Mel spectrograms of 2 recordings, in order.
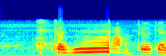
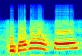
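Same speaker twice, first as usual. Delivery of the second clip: "bye-bye" said much higher, lilting; high coaxing sing-song; 11 semitones higher than usual. Shown as a demonstration. Mom coaxing her baby to say bye, high sing-song. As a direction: lift "bye-bye" way up to coax the baby.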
